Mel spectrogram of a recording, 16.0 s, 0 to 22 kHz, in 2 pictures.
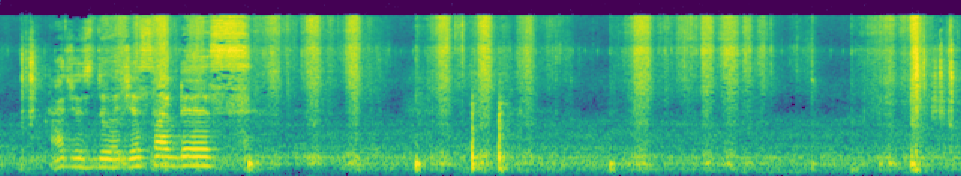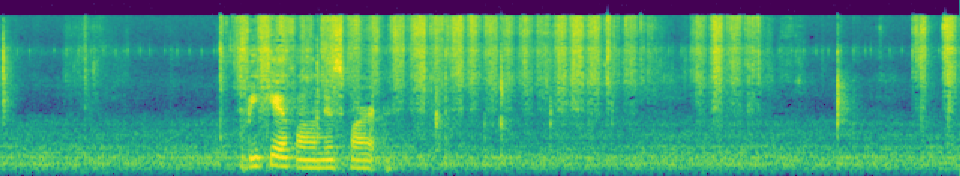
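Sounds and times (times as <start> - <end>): knife slicing onion on board: 2.0 - 4.5, 5.1 - 6.4, 10.0 - 14.4, 15.6 - 16.0.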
